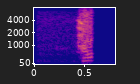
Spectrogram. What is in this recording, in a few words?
bearded hello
